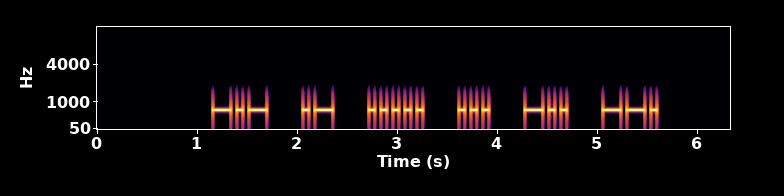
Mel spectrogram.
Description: Morse code, heard as a keyed tone, about 19 wpm, spaced as for 14 wpm, 700 Hz. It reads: KA5SDG
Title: 207 Lesson 33g - Letter j - Call Signs 20wpm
